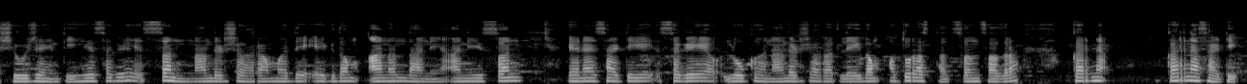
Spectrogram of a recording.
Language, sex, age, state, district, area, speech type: Marathi, male, 18-30, Maharashtra, Nanded, rural, spontaneous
